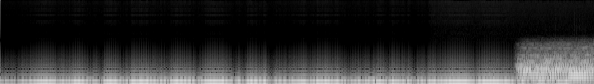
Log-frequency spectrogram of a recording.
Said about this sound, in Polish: A to już buczenie wyizolowane komputerowo z reszty nagrania. Jedynie niskie częstotliwości. Uwaga, waszym uszom może się to nie spodobać.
